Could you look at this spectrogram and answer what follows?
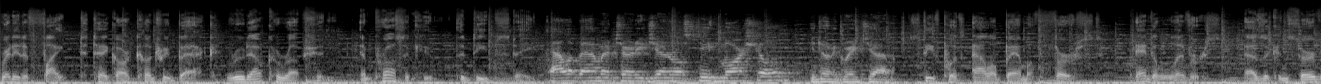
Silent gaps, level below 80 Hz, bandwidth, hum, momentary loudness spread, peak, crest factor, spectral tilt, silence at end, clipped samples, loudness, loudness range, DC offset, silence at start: none; -24 dBFS; 14 kHz; none; 5 LU; -6 dBFS; 14 dB; -6 dB/octave; 0 s; under 0.1%; -22 LUFS; 2 LU; under 0.1%; 0 s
